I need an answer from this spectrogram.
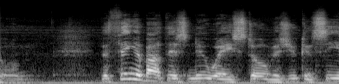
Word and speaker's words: NuWay: lagging's not too bad this is called a new way stove and this is what i've got installed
